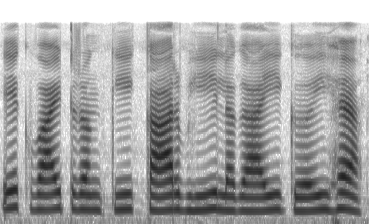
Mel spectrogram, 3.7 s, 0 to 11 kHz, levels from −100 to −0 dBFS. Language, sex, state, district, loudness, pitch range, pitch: Hindi, female, Jharkhand, Palamu, -18 LUFS, 205-225 Hz, 220 Hz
